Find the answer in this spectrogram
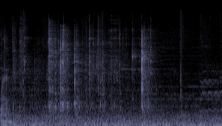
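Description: Faint clicks and clinks of small nail supplies being moved aside on a hard tabletop, with a cluster of light taps about a second in and one louder click near the end.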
